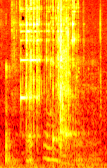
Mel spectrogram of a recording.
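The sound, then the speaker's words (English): Glasses clink together several times as lemonade is served, each tap leaving a short bright ring, with soft voices in the background. “Here's a glass”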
